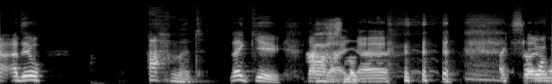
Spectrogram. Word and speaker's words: Ahmed: Ahmed.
